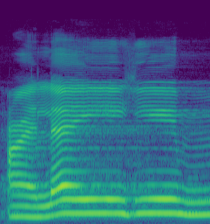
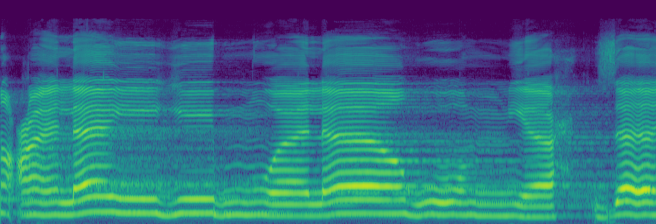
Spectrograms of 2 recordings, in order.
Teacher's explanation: mim sukun ketemu huruf wau dinamakan dengan izhar syafawi cara bacanya mimnya dibunyikan secara jelas atau jelas bunyi m-nya cukup ditekan saja tidak perlu ditahan jangan sampai terbunyi bacaan tahan hukum bacaan izhar syafawi dibacanya jelas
